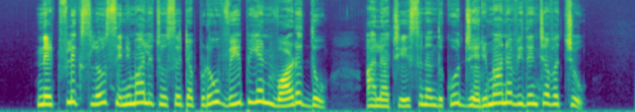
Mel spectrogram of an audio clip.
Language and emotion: Telugu, fearful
